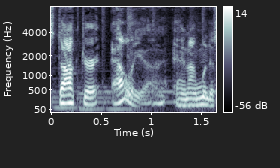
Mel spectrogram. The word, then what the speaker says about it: Elia: back from anyone any listeners well it's Dr ellia and I'm going to spell that for those who may not know Elia Dr ellia uh associate professor at Townson University and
